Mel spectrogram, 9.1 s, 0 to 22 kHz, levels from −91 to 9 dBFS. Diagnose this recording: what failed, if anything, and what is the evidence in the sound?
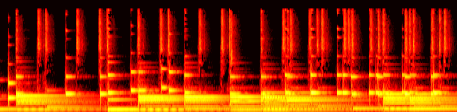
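From 5.26 s to the end, a doubled audio track: an equally loud, full-band copy trails by about half a second, dry and starting abruptly, likely from a second, slower capture path mixed in. On a spectrogram, every event repeats as an identical twin shifted right.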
